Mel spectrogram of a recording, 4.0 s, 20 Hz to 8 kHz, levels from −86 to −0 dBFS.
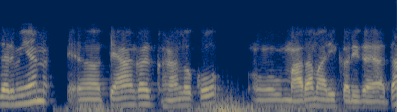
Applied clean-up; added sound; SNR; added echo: none; Wind; 12 dB; none.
